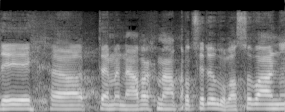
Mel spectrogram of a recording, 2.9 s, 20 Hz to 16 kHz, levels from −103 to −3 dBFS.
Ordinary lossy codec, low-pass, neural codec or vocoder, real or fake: MP3, 64 kbps; 10.8 kHz; codec, 24 kHz, 1 kbps, SNAC; fake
